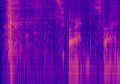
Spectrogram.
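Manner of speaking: soft whispered aside; whispering. Real, not acted. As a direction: whisper it to yourself. Self-mocking aside.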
